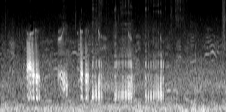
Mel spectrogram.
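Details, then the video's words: Pond frogs in summer producing a run of rasping, pulsed croaks in quick succession, several overlapping bursts within about three seconds, over low background noise. "Summer Ambience Pond Frog Sound"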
